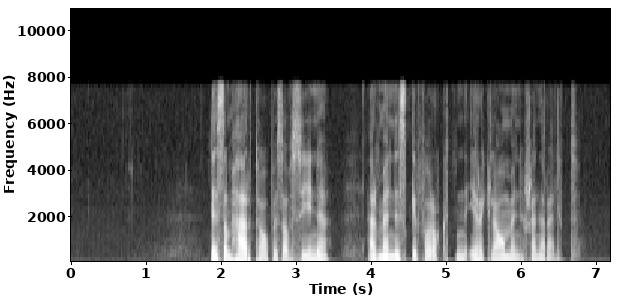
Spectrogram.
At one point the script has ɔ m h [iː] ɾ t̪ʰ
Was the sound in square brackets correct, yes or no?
no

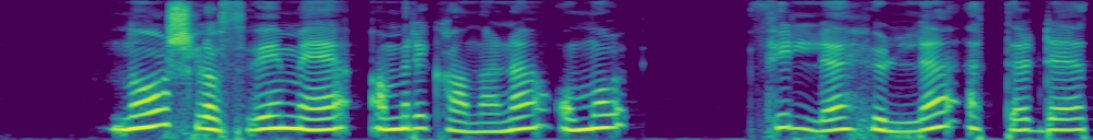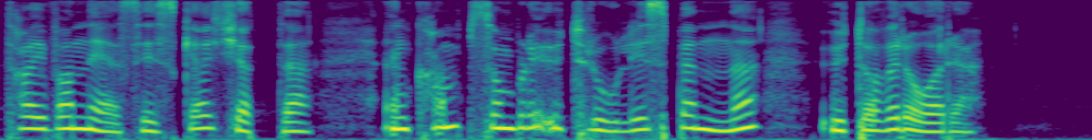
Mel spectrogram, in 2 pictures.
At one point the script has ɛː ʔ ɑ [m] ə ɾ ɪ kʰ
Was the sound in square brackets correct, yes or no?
yes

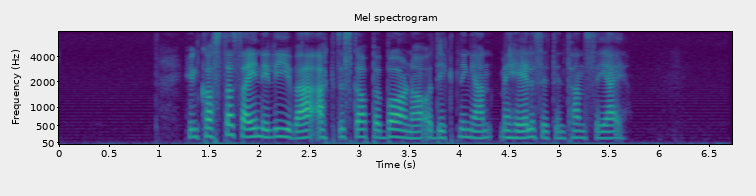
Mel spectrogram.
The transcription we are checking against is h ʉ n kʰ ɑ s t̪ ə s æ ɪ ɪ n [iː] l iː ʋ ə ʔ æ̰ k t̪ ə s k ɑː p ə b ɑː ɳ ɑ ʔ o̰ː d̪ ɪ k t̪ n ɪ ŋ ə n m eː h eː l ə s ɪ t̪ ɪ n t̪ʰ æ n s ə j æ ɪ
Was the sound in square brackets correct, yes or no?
yes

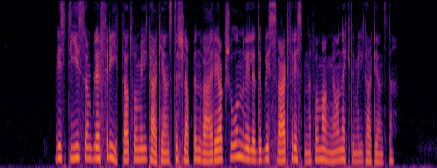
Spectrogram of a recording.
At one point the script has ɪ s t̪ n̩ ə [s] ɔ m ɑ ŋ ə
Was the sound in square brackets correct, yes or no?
no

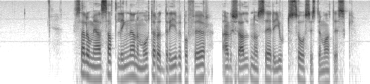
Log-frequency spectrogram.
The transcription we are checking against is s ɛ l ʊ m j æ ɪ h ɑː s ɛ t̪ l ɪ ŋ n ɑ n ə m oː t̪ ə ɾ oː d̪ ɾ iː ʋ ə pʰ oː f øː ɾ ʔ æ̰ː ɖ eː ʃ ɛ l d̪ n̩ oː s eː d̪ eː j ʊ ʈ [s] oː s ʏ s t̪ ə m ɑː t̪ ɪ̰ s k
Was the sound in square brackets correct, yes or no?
yes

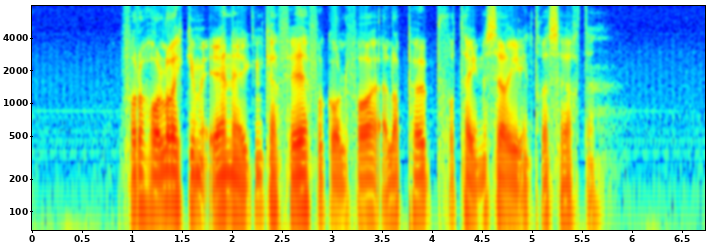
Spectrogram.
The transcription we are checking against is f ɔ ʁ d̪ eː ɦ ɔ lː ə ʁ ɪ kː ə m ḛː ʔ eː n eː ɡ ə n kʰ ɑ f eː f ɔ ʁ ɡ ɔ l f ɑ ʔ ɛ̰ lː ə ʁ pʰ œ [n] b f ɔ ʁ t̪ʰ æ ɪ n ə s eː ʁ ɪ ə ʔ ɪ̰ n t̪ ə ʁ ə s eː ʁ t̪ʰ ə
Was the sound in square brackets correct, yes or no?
no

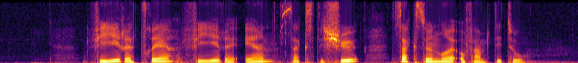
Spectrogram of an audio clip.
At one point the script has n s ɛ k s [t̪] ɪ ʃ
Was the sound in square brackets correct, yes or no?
yes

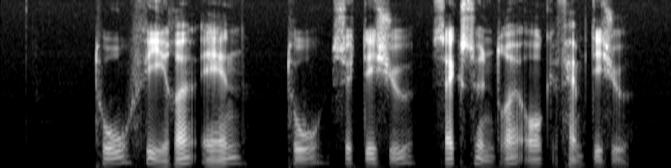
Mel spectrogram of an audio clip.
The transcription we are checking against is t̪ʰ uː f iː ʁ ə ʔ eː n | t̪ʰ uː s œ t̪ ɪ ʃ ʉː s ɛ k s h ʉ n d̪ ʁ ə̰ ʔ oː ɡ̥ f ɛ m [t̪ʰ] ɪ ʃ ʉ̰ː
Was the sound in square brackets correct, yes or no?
no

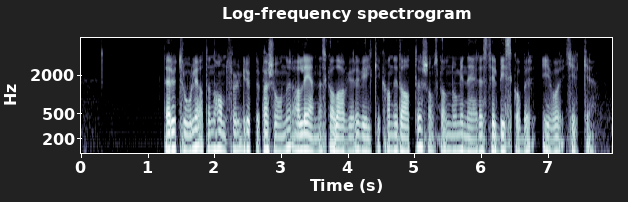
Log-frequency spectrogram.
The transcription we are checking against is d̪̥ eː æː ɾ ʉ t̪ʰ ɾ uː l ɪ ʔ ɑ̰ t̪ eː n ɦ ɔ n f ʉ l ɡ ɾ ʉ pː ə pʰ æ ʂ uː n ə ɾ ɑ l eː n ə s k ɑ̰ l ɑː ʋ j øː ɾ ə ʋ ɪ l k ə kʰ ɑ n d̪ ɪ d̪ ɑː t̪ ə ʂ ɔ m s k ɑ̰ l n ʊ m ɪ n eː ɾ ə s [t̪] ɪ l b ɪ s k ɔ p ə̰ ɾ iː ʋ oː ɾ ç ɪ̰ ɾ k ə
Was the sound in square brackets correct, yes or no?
no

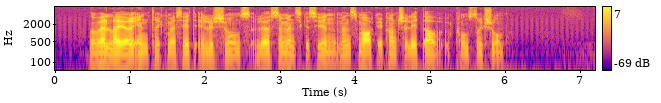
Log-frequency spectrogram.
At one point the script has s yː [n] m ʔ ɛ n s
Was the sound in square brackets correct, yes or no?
yes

